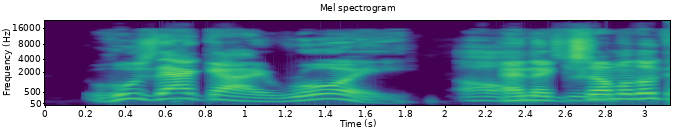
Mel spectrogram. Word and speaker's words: Roy: at me and said, it's pronounced Wah. And I said, out of here. That's R-O and Y. And what came out of your mouth was W-A-H. And he said he's French, Canadian. He's French.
